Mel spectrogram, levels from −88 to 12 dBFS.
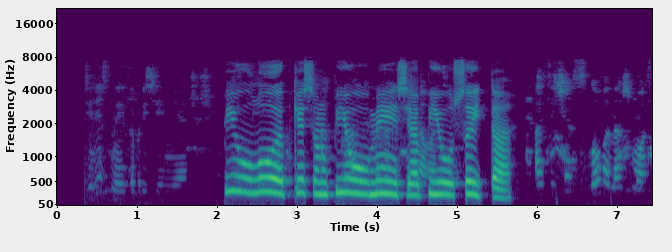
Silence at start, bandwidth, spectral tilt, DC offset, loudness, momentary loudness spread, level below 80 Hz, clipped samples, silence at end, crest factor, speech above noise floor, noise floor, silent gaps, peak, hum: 2.1 s; 7.8 kHz; -5 dB/octave; under 0.1%; -24 LUFS; 22 LU; -74 dBFS; under 0.1%; 0.1 s; 16 dB; 23 dB; -48 dBFS; none; -10 dBFS; none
